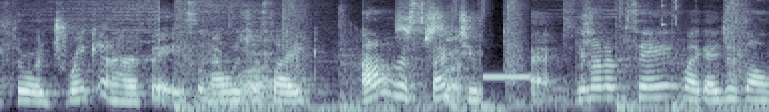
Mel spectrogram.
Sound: beep

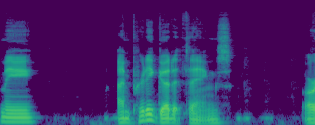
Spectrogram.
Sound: none

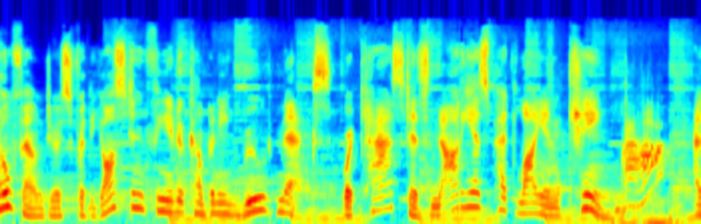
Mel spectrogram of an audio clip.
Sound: King Growls

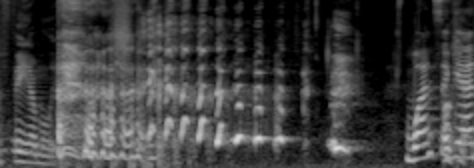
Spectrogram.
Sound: women laughing

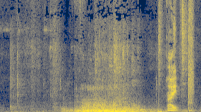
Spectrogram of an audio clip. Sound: sound of door sliding and street sounds

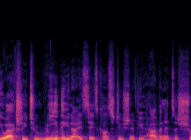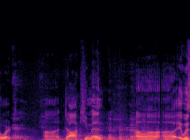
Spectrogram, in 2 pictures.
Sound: laughter

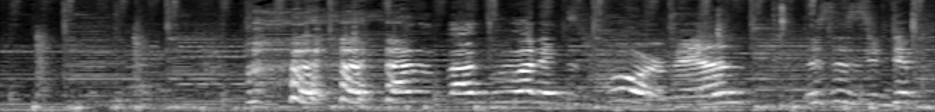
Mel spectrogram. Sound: laughs

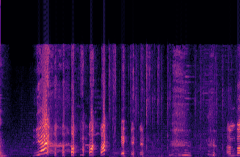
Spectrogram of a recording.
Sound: laughing

